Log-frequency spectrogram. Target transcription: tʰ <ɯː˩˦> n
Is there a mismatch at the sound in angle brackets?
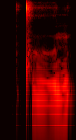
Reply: no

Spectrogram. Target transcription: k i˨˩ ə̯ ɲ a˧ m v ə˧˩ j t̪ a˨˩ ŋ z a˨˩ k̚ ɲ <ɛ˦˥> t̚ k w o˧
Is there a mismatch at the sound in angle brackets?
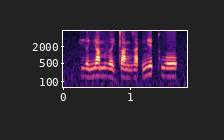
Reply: yes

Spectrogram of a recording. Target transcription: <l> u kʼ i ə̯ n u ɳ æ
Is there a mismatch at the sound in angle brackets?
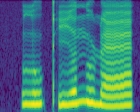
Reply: no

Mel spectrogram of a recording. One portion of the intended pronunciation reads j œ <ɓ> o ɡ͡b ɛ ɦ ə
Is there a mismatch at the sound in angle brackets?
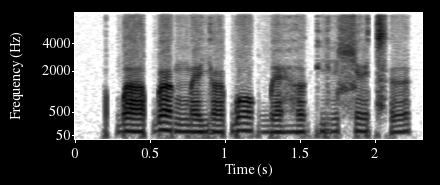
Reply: no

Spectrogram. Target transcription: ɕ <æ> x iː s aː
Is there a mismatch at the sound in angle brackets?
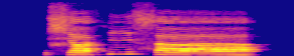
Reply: yes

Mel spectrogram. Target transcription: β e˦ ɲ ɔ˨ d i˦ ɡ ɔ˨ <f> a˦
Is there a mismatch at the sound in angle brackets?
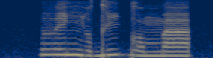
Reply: yes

